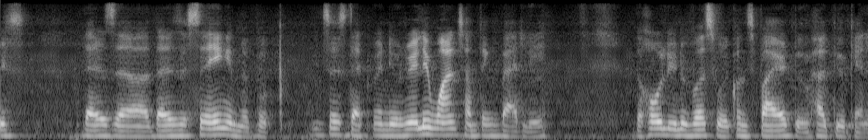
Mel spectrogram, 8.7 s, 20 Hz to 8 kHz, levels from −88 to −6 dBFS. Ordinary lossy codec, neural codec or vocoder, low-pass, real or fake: none; codec, 24 kHz, 1.2 kbps, DualCodec; 7.2 kHz; fake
